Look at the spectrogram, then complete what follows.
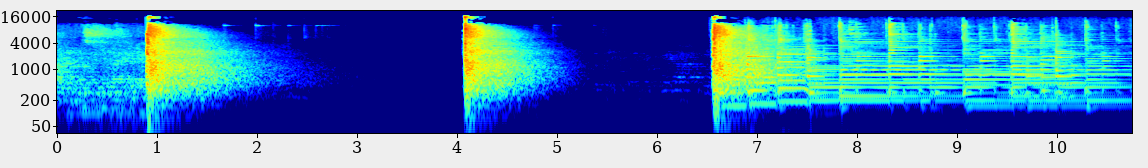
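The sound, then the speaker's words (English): Two loud, sharp gunshots a few seconds apart at Thistle Gun Range, a large outdoor range in a canyon in Spanish Fork, Utah, each ringing out in a long fading echo, then a sustained, tonal musical passage starts and carries on. “When I arrive, gunshots are ringing through the canyon.”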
